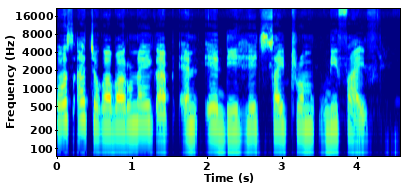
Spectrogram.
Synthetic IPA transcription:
ɔ˦sa˦t͡ʃɔ˨ka˨ba˨ɾu˦na˦ɪ˦ka˨pɛ˦ne˦di˨ɦe˦t͡ʃsa˦jtɾɔ˦mdi˦fa˦ɪv

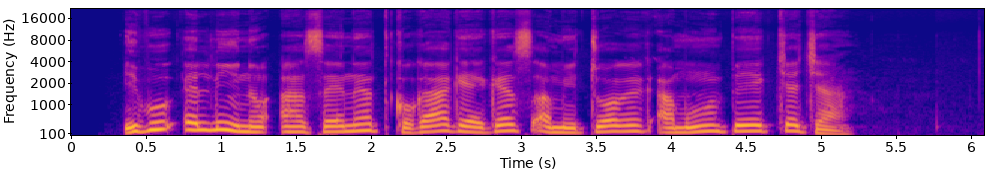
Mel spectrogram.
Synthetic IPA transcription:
i˨bu˦ʔe˦lni˦no˨ʔa˨sɛ˨nɛ˦tko˨ka˦k̬ɛ˨k̬ɛ˦sa̰˨mɪ˨twɔ˦kɪ˦ka˨mʊ˦pe˦k̚t͡ʃa˦t͡ʃa̰˨

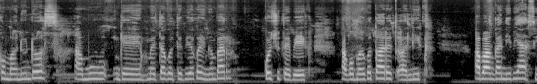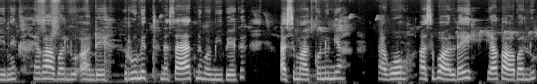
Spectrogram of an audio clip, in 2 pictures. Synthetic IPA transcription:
ko˦ma˨nu˦ndo˦sa˨mu˦ŋɡeme˨tːa˦ko˦te˨bi˦je˦ko˦iŋɡe˦mba˦r | ko˦t͡ʃu˦te˨be˨k | a˨ko˨ma˨jko˦tɔ˦ɾeta˨li˦k | a˨ba˨ŋɡa˦ni˨pi˦a˦si˨nɪ˦kja˦ka˦˨ba˦luʔa˨nde˨ | ru˦mi˦tnɛ˨sa˨a˦tne˦mɔ˨mi˨pek | a˨sima˨t̚ko˦nu˦njaː˦˨ | koa˨si˦bɔ˨lda˦j | jaka˨ba˦lu˦

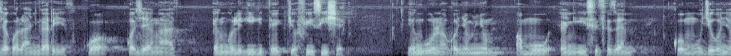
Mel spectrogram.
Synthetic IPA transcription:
d͡ʒɛ˦kɔ˦laɲka˨ɾitkwɔ˦kɔ˨d͡ʒɛŋa˦t̚ | ɛ˨ŋo˦li˦ki˦ki˦te˦k̚t͡ʃofi˦si˦ʃe˨k | ḛ˨ŋɡu˦nɔ˨kɔ˦ɲo˦mɲu˦ma̰˨mu˦ɛ˦ɲḭ˦si˦tɛ˦zɛ˦n | kɔ˦mu˨d͡ʒe˨kɔ˨ɲo˨

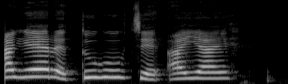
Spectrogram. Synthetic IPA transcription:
a˦ɣɛ˦ɾɛ˨tu˦ɣu˦t͡ʃe˨a˦ja˦ɪ˦

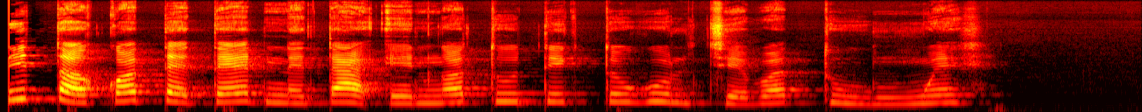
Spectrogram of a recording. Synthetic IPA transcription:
nɪ˦tɔ˨kːɔ˦tɛ˨tɛ˦tnɛ˨ta˦˨ʔe˨nŋɔ˦tu˦ti˦k̚tu˦ɡu˦˨lt͡ʃe˨ba˦tu˨ŋwe˦k

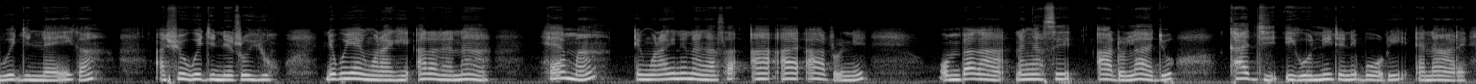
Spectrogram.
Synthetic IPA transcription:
we˦d͡ʒi˨nɛ˨ɪ˦ka˨ | a̰˨ʃo˦˨we˦d͡ʒi˦˨ne˨ɾo˦jo˦nɪ˦bʊ˦ja˦ɪ˨ŋɔ˨ɾa˨kɪ˨ʔa˦ɾa˨ɾɛ˨na˦˨ | hɛ˦ma˨ | ɪ˨ŋɔ˨ɾa˦kɪ˦nɪ˦na˨ŋa˨sa˦a˦˨ɾo˨ne˦ | o˨mba˦ka˨na˦ŋa˦sɪ˦ | a˦do˨la˦d͡ʒo˦ka˦d͡ʒiː˨ɡo˨ni˦te˨nɪ˦bo˨ɾi˦ɛ̰˨na˦˨ɾɛ˨

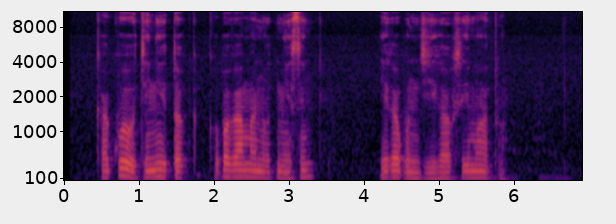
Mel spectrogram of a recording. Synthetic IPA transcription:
ka˧kʷe˦˨u˨ti˧ni˦tɔ˧kːo̰˧˦pa˦ka˦ma˧nu˧tme˧si˦ŋ | je˦ka˦pu˨nd͡ʒi˨ka˧˦psi˦ma˦˨tu˨

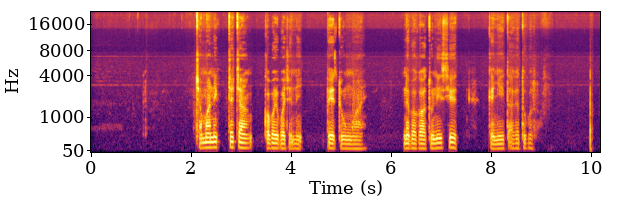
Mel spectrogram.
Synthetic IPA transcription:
t͡ʃa˨ma˦nɪ˦k̚t͡ʃa˦t͡ʃa˦ŋ | kɔ˦ba˨ɪ˨bɔ˨t͡ʃe˨nɪ˨ | pe˨˦tu˨ŋwa˨ji | nɛ˨ba˨ka˨tu˨ni˦sje˦t̪̚ | kɛ˨ɲɪ˦ta̰˨kɛ˦tʊ˦kʊ˨l

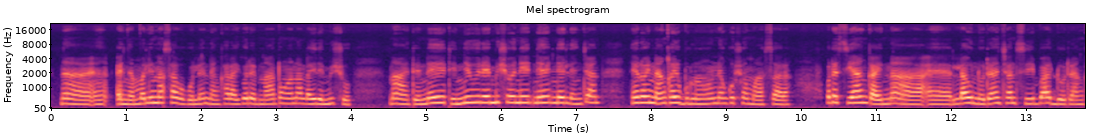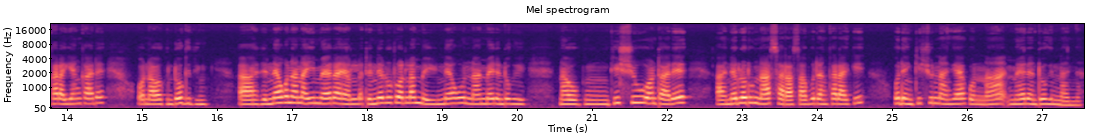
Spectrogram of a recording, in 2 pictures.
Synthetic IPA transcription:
na˦˨e˨ɲa˨ma˦li˦na˦sa˦ka˨ko˨le˦nde˨ŋka˦ɾa˨ki˦ɔ˦ɾe˨na˨˦tu˦ŋa˦na˦la˨i˦ɾe˨mi˦ʃo˨ | na˦te˨ne˦te˨ni˦wi˦ɾe˦mi˦ʃo˦n˦n˦ne˦le˨nt͡ʃa˦nne˦ɾo˦ji˦na˨˦ŋka˦i˦ɾbu˨lo˨n˨˦ne˦ŋɡo˦ʃa˦ma˨sa˦˨ɾa˨ | o˦ɾe˦˨si˨˦a˦ŋka˨i˨na˦˨la˦wno˨ɾe˦a˦nt͡ʃa˦nsi˦ba˦do˨ɾa˨ŋka˦ɾa˨ki˦a˦ŋka˦dɛ˦˨na˨o˨kndo˦k̬i˨ði˨ŋ | a˨tɛ˨ne˦ku˦na˨˦na˨ji˦mɛ˨˦ɾa˦˨lte˨ne˦lo˦ɾu˦a˦la˦me˨ju˨nɛ˦ku˦na˨˦mɛ˨˦ɾɛ˨ndo˦ki˨na˨o˨kŋki˦ʃu˦ɔ˦nta˨ɾe˦ | a˨ne˦lo˦tu˦naː˨˦sa˨ɾa˨sa˨bu˦ɾa˨ŋka˦ɾa˨ki˦ | o˦ɾe˨ŋki˦ʃu˦na˨ŋkɛ˦ku˨na˨˦mɛ˨˦dɛ˨nto˦ki˨na˨ɲa˨

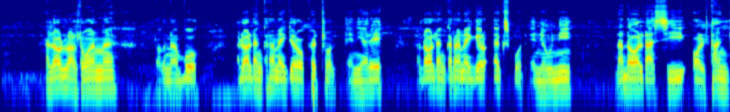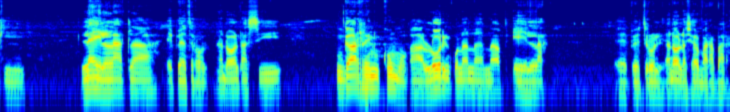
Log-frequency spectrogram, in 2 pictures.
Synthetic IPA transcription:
a˨dɔ˦lta˨ltɔ˨ŋa˦na˦d̥ɔ˨kna˨bo˦ | a˨dɔ˦lta˨ŋka˦ɾa˦na˨i˨˦ɡɛ˦ɾo˨pɛ˦tɾɔ˨lɛ˨n˨a˨ɾe˦ | a˨dɔ˦ɔ˦lta˨ŋka˦ɾna˦na˨i˨˦ɡɛ˦ɾo˦˨ɛ˦kspɔ˨tɛ˨n˨e˨wni˦ | nʔa˨dɔ˨˦lta˨si˦ɔ˨lta˦ŋɡi˨ | lɛ˦ɪ˨la˦ta˦ɛ˨pɛ˨tɾɔ˨lna˨˦dɔ˨˦ɔ˦lta˨si˦ | ŋɡa˦ɾɪ˦nkʊ˦mɔ˨ka˨lo˦ɾɪ˦nkʊ˨na˦na˨na˦pɪ˨la˦ | ɛ˨pɛ˨tɾo˦li˨na˨dɔ˦ɔ˦lta˨si˦ɔ˦ɾɔ˨ba˨ɾʔa̰˨ba˦ɾa˨

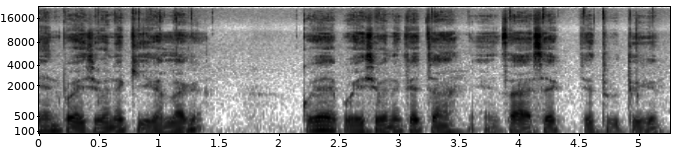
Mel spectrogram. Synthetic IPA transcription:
e˦npo˨e˨si˨o˨ni˦kːi˨ka˨la˦kɛ˦ | ko˦ja˦i˨po˨e˨si˨o˨ni˦k̚t͡ʃa˦t͡ʃa˨ŋḛ˨nsa˦a˨sɛ˦k̚t͡ʃe˨tu˦˨te˨˦ki˦n

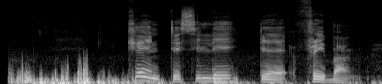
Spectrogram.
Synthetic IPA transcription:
kʰɛ˦˨nte˨si˦le˦tɛ˨fri˨ba̰˨ŋ

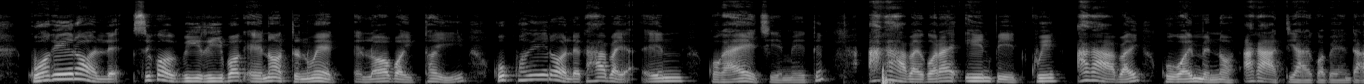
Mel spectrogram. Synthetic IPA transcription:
kwɔ˦ke˦ɾɔ˨lɛ˨sɪ˦kɔ˨bi˨ɾi˨bɔ˦kɛ˨nɔ˦tu˨nwɛ˦˨ke˨lɔ˦bɔ˨tɔ˦ji˨˦ko˦kwɔ˦ke˦ɾɔ˨lɛ˨ka˦ba˨je˦nkɔ˨ka˨˦ɛ˦˨t͡ʃe˨me˨te˦a˦ka˨ba˨jkɔ˨ɾa˦e˦nbe˨t̚kwe˦na˦ka˨ba˨i˦ko˨kɔ˨i˦me˨nɔ˨t̚a˦ka˨tja˨jkɔ˨bɛ˨nda̰˨

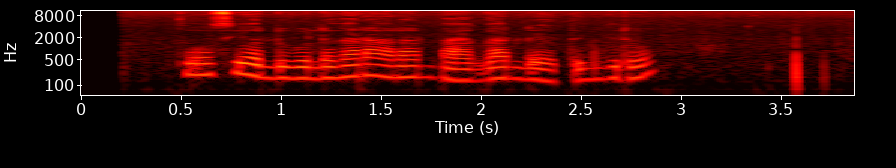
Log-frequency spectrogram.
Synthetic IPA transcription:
to˦sjɔ˨ni˨ɣo˨le˨ka˦ɾa˦˨ɾa˦mba˨ŋɡa˦nɛ˨te˦ŋɡi˦ɾo˦

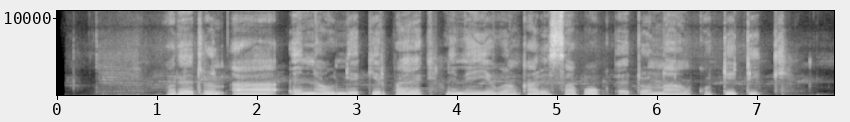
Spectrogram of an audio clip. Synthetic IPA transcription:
ɔ˦ɾe˨tɔ˨na˨ɛ˨na˨wu˨ne˦ki˨ɾpa˦ɛ˦˨knɛ˨me˦je˦ɡwa˨ŋka˦ɾɛ˨sa˦bʊ˦kɛ̰˨tɔ˨na˨ŋko˨te˦ti˨k

